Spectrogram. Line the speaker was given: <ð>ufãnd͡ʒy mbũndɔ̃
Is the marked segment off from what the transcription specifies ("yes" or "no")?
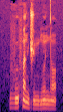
yes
